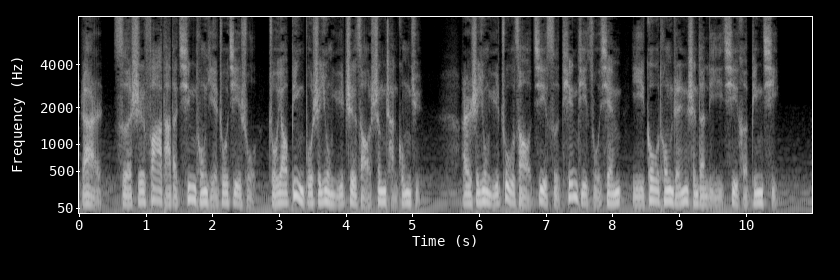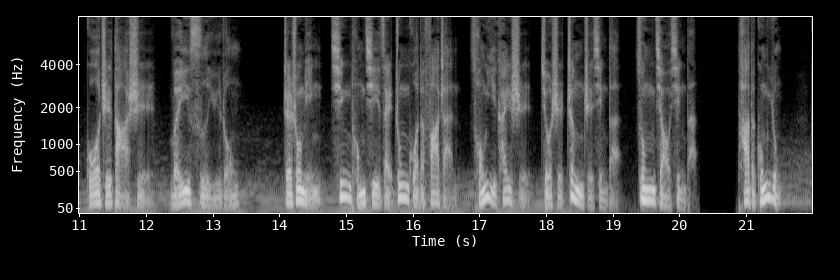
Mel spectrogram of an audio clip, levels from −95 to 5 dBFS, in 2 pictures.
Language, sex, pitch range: Chinese, male, 90-115 Hz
